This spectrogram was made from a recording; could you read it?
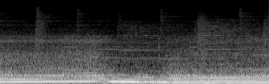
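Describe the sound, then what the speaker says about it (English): A Honda Civic running without a muffler, its engine loud and close, a deep throaty drone that dips and climbs through a couple of quick revs. "this is not a quiet car. This is a very loud car."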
